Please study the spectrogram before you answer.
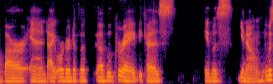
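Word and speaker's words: Vieux Carré: As far as the vouqueré is how they pronounce it down there.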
